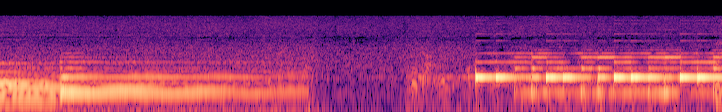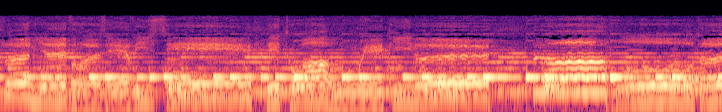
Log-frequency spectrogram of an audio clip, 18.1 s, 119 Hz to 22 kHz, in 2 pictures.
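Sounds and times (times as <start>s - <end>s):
classical singing voice with vibrato: 0.0s - 1.9s, 8.9s - 18.0s
piano playing: 0.0s - 3.9s, 5.9s - 18.0s.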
